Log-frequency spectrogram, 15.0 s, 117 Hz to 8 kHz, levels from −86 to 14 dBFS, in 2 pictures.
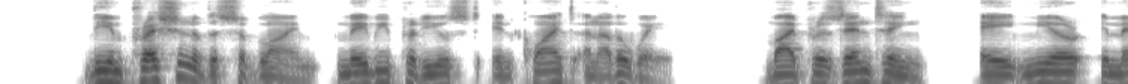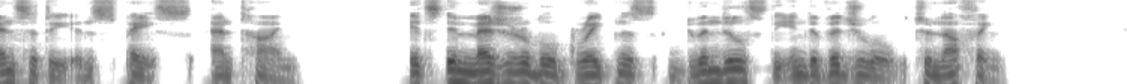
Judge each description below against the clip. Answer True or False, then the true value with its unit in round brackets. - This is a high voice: False (100 Hz)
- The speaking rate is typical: False (115 wpm)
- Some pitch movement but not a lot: True (3.4 semitones)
